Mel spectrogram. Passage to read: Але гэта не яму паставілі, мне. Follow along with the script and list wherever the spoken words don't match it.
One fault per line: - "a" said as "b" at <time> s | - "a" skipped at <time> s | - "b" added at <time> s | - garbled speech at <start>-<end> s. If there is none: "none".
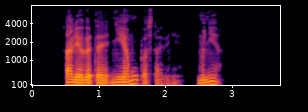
none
